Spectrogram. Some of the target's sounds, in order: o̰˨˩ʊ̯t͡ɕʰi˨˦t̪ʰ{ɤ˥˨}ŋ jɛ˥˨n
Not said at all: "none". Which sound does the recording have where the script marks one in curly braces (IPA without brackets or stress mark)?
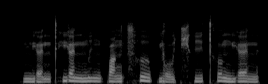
ɤ˥˨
